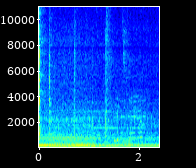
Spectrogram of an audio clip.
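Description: Kubota mini excavator's diesel engine running steadily, then dropping back to a lighter idle about a second in. A few sharp clicks sound over it.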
